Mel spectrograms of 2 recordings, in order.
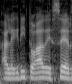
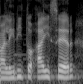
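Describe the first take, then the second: First: The words 'ha de' are said in full. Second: The words 'ha de' merge into one syllable. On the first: "no decimos en el norte" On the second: "sino Alegrito hay ser"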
